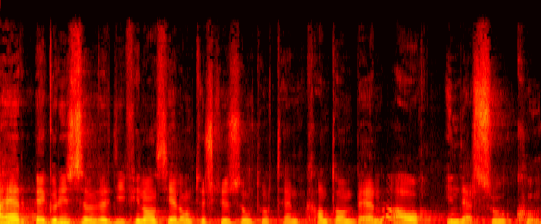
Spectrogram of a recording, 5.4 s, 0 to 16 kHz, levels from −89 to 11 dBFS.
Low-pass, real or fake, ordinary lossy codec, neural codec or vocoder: 14.4 kHz; real; none; none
